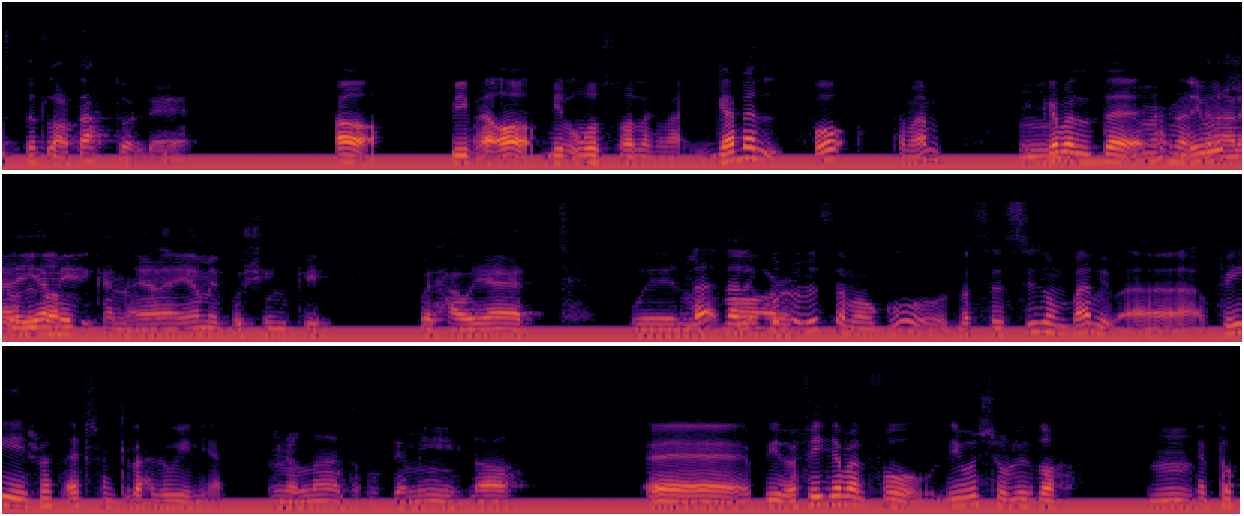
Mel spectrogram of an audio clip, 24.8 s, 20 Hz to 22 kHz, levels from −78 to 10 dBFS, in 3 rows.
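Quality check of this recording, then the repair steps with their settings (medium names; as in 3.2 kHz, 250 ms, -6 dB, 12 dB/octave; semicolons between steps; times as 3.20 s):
hum 50 Hz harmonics 5 -33 dBFS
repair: de-hum 50 Hz, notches 5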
